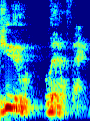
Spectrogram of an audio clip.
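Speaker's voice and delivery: slow, drawn-out "You little faith", a touch accusatory; pointed rebuke. Retold or imitated. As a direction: lightly play it as a stern jab. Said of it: "kind of harsh or, or pointed, uh, or accusatory".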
